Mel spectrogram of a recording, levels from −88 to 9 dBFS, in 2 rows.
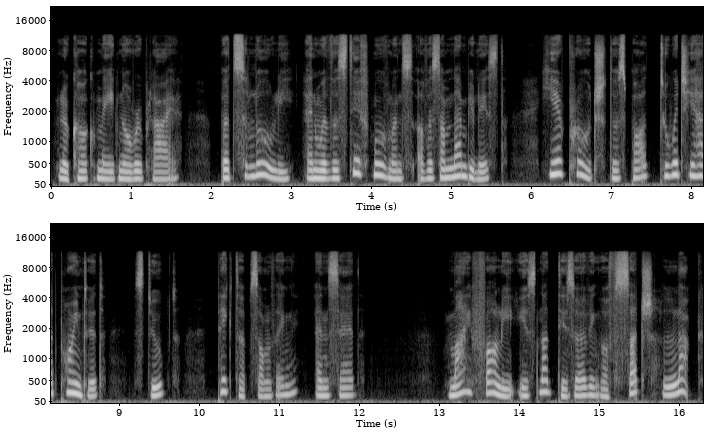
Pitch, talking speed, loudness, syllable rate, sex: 200 Hz, 135 wpm, -19 LUFS, 4.4 syllables/s, female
